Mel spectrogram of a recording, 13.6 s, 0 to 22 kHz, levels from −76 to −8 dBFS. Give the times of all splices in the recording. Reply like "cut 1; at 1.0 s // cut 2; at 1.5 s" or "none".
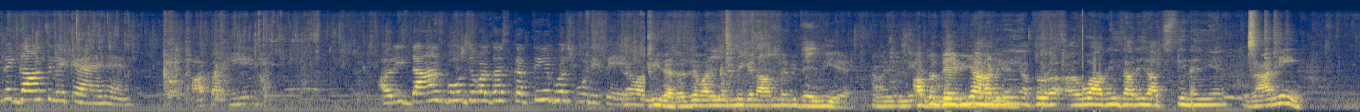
cut 1; at 6.5 s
